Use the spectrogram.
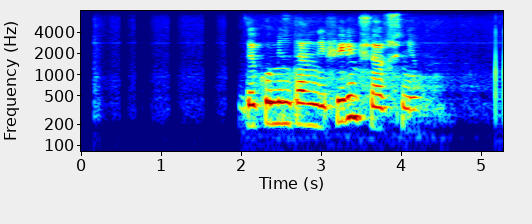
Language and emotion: Russian, neutral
